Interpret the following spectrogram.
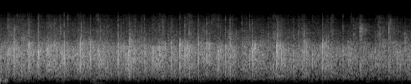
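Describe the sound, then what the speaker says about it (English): Applause for a graduating class at a college recognition ceremony for adult and transfer students: a large audience claps steadily and briskly, a full even wash of hands sustained throughout without speech. "One more round of applause."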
